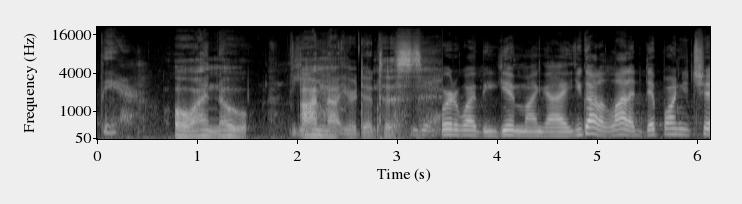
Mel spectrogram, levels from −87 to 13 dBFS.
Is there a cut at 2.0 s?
no; 1 cut; at 3.4 s

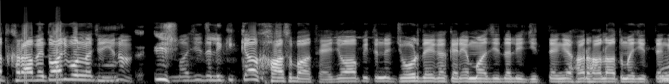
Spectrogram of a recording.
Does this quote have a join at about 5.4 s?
no; 1 cut; at 1.8 s

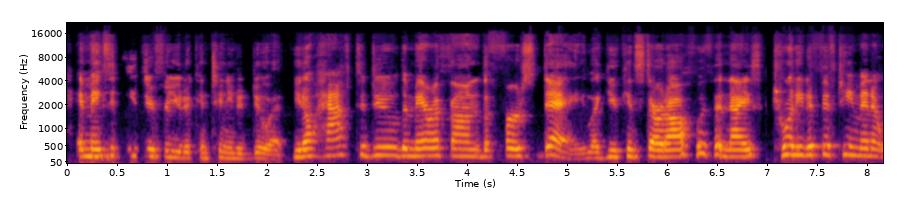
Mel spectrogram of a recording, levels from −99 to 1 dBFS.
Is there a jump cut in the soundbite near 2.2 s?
yes; 1 cut; at 2.2 s

